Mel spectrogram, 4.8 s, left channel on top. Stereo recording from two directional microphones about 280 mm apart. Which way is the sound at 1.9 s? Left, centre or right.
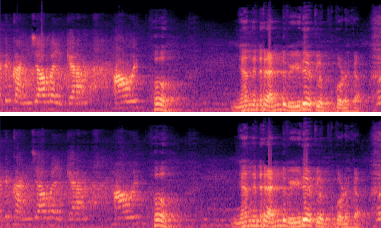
Centre.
